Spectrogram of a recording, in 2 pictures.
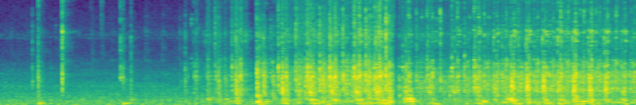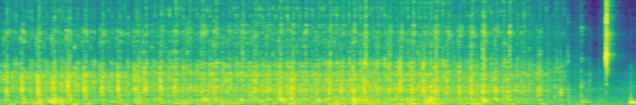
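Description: A sewing machine runs continuously as it stitches children's pants, a close, even mechanical whir with rapid stitch ticking, after a few quiet seconds of fabric handling at the start and clicks near the end.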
